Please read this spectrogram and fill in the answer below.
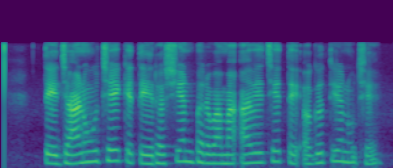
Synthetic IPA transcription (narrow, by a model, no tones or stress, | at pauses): t̪ed͡ʒaɽ̃ʋũt͡ʃʰeket̪eɾəʃjənbʱəɾʋamãʔaʋet͡ʃʰet̪eʔəɡət̪jənũt͡ʃʰe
